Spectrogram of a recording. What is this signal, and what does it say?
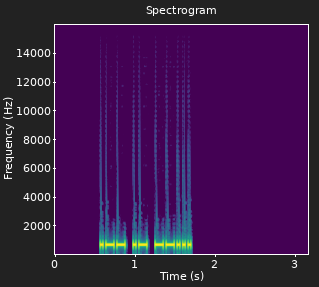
Morse code, heard as a keyed tone, about 36 wpm, 700 Hz. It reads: WA7
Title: USA Call Sign Prefixes - 35wpm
